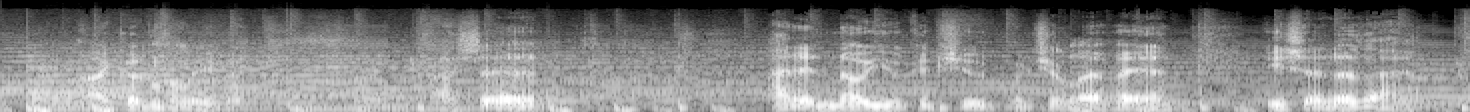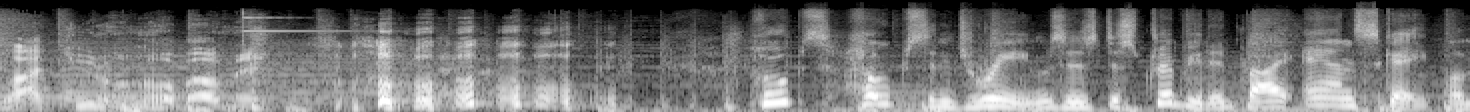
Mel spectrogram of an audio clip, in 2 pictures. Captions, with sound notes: I couldn't believe it. I said, "I didn't know you could shoot with your left hand." He said, "There's a lot you don't know about me." - [bell chimes] - [laughs] "Hoops, Hopes & Dreams" is distributed by Andscape,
